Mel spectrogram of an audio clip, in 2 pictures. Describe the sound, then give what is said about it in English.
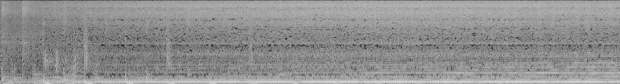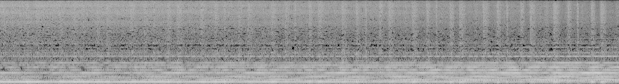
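Water flows in a steady, continuous rush, a broad hiss that holds even throughout, layered over a low sustained hum with faint tonal notes. No one speaks. “They cover an abundance of water sounds and turn imperfect water sounds into a perfect music album.”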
